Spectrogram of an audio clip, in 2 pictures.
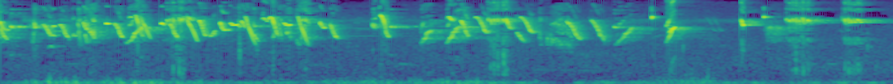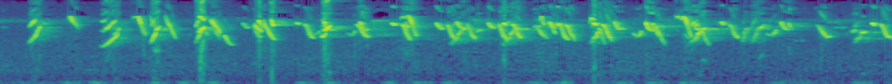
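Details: Saffron finches together making noise. Long runs of fast, high, jumbled chirping break off once for a single drawn-out whistle, then resume at full pace.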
